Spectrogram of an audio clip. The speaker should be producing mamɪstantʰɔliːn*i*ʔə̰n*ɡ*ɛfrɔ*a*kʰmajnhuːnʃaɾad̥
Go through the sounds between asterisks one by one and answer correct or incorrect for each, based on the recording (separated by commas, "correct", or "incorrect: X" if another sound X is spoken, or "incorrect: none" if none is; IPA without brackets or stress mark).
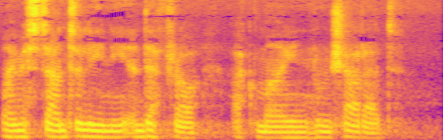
correct, incorrect: d, correct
